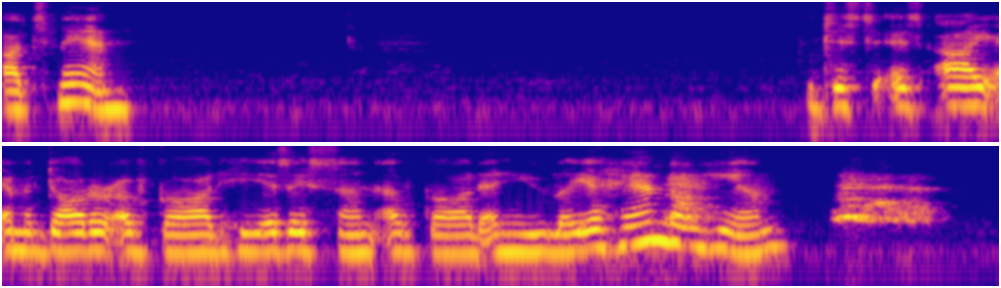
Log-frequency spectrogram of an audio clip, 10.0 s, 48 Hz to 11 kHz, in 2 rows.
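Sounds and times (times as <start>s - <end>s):
speech: 0.0s - 0.8s, 4.0s - 9.0s
dog barking: 8.3s - 9.8s.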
